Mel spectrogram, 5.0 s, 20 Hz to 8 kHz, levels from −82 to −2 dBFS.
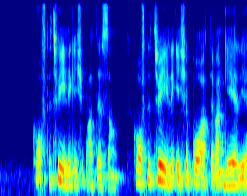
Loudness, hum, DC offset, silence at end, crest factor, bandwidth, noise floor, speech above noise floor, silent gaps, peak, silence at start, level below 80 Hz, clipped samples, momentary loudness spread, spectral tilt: -29 LUFS; none; under 0.1%; 0 s; 20 dB; 7.6 kHz; -71 dBFS; 43 dB; none; -10 dBFS; 0.65 s; -64 dBFS; under 0.1%; 15 LU; -7 dB/octave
